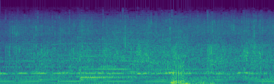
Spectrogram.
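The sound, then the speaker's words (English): A church audience applauds to give a man praise, in a steady, dense wash of clapping, with sustained organ-like tones humming underneath and a brief voice rising in the middle. “One more time, could you give him praise?”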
